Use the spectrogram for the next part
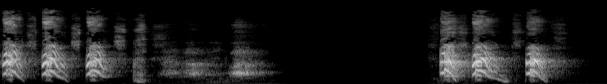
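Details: A spoiled male Schipperke gives his typical little "cough bark": short, sharp, slightly hoarse barks in quick runs of three, then pauses.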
